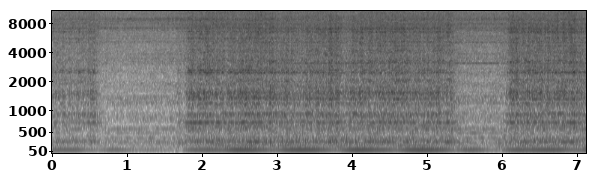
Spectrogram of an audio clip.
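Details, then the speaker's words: 38-pole permanent-magnet generator for a vertical windmill on a drill-press test rig at 100 RPM, loaded with a 1500 W heating element: steady low hum with even pulsing, no scraping or crackle; taking load, no heating or sparking, healthy. "definitely taking the load no heating no sparking no firing up yet and that's only at 100 uh RPM which is about 35 volts"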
